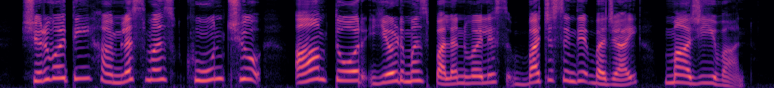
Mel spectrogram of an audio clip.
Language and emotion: Kashmiri, neutral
